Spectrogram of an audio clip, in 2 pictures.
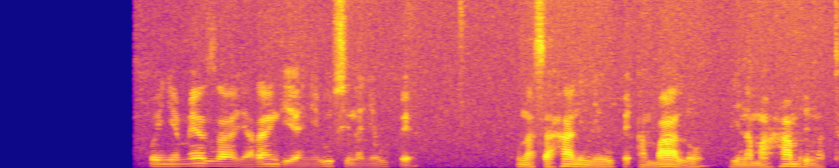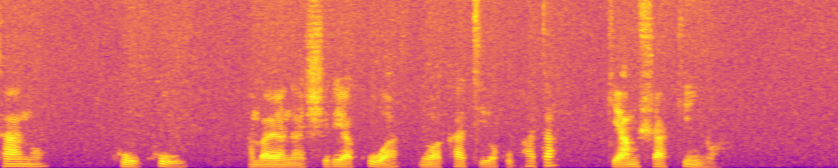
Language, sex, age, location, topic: Swahili, male, 36-49, Mombasa, agriculture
